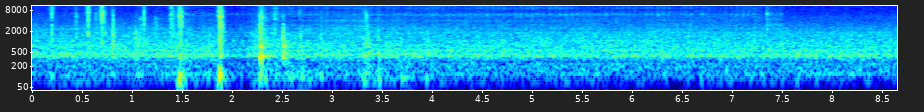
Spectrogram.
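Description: Handling clicks and knocks, about a dozen sharp ones in the first three and a half seconds, the loudest about two seconds in, over a steady faint hum.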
